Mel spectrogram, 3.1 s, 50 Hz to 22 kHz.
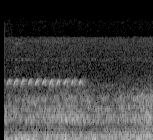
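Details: Eagle at a Minnesota nest on a frosty March morning at 7:22, the pair greeting the day as the male relieves the incubating female from two eggs. A thin series of about eleven quick, evenly spaced high notes runs over steady low wind rumble.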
